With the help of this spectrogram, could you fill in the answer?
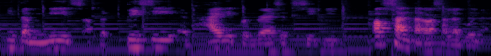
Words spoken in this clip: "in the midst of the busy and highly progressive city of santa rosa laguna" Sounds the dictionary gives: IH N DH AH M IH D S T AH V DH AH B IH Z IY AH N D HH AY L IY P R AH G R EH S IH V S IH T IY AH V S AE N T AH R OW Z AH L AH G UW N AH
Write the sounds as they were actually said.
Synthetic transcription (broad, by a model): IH N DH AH M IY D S AH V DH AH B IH S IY AH N D HH AY L IY P R AH G R EH S IH V S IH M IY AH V S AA N T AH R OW S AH L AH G UW N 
